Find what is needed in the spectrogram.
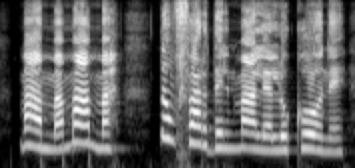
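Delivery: high, loud urgent plea; desperate shout. Acted. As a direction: burst in crying out to stop her. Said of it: "gridò Nils entrando come un uragano". (grido alto e disperato, implorando la madre)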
